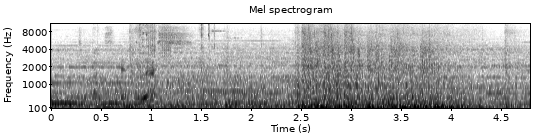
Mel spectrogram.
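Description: Torpedo strikes in a starship battle in Warhammer 40k Rogue Trader rumble as muffled booms and crackling impacts, swelling midway over a continuous low drone, with someone speaking over them.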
